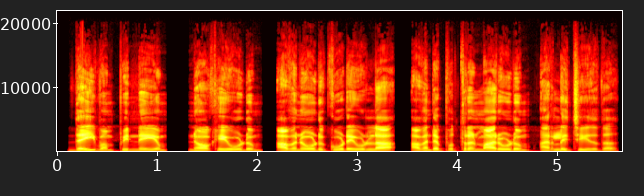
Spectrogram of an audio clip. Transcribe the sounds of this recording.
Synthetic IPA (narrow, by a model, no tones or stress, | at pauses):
d̪ejʋɐmpinːejum | no̞ːkʰɐjoːɽumɐʋɐno̞ːɽukuːɽejuɭːɐɐʋɐnde̞put̪rɐnmaːɾo̞ːɽumɐɾɭit͡ɕːe̞jt̪ɐðɨ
